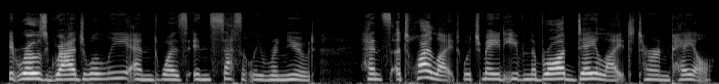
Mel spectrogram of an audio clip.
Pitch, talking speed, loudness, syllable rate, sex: 230 Hz, 150 wpm, -21 LUFS, 4.6 syllables/s, female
